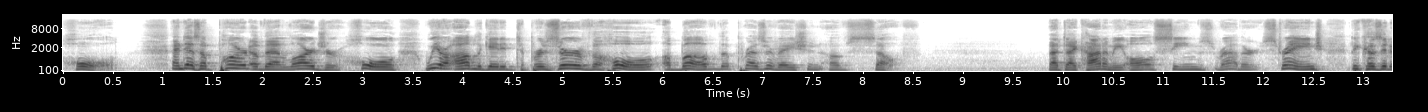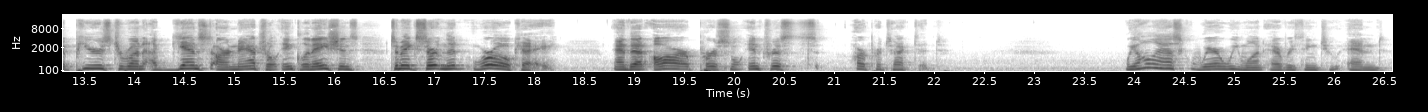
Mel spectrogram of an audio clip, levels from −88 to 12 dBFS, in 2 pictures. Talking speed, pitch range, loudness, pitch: 130 wpm, 165-210 Hz, -22 LUFS, 185 Hz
